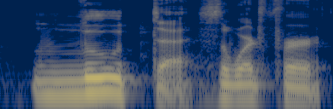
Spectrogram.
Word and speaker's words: luta: The u is in that penultimate syllable. It's going to have the open sound that you're going to have there. Luta is the word for like a battle or a fight.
